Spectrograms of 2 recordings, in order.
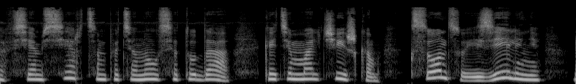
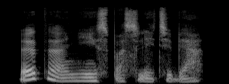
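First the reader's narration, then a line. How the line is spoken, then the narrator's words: Sighed. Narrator (Russian): вздохнул Гурский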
